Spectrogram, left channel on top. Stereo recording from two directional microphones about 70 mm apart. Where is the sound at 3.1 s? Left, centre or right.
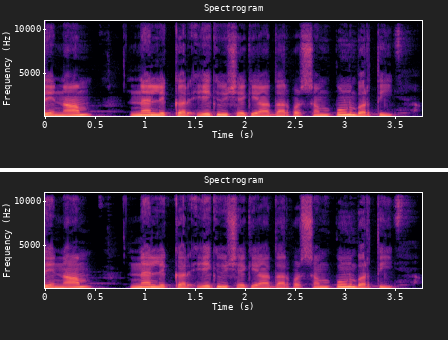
Left.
